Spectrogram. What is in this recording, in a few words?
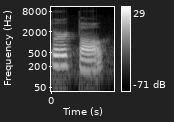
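"bird dog", English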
